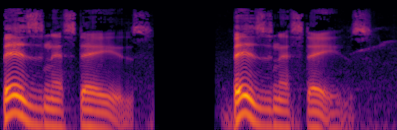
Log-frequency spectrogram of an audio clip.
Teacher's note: Now, much like Wednesday, business is not spelled the way that it's pronounced. The S changes to a Z, and the I that's in the middle disappears altogether.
